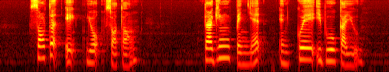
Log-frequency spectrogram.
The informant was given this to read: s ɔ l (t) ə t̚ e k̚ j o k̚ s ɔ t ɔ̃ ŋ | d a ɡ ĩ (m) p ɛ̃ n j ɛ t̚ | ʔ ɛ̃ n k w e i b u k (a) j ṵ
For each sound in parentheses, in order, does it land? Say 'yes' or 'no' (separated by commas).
yes, no, yes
